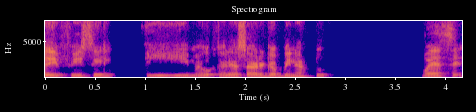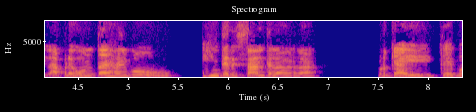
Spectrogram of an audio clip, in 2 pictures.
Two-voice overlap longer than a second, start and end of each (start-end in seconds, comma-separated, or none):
none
